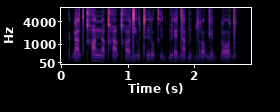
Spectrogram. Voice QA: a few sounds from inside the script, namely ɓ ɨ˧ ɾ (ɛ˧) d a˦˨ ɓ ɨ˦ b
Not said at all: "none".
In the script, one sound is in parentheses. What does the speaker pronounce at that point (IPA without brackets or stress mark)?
ɛ˧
